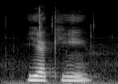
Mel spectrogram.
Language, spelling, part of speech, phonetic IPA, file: Czech, jaký, pronoun, [ˈjakiː], Cs-jaký.ogg
- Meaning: 1. what 2. what kind of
